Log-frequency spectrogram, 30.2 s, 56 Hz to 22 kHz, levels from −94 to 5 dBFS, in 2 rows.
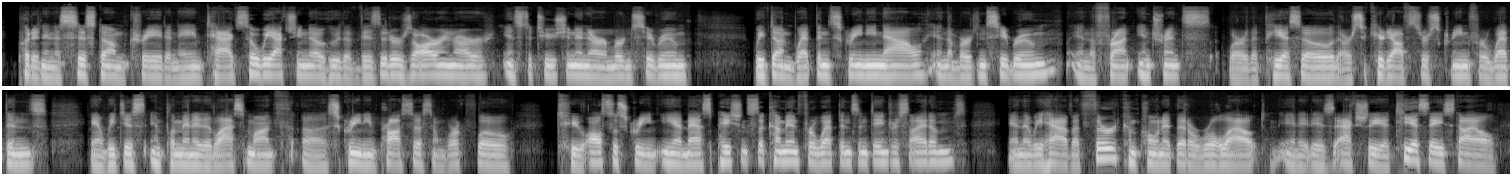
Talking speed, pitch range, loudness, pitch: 175 wpm, 115-130 Hz, -18 LUFS, 120 Hz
